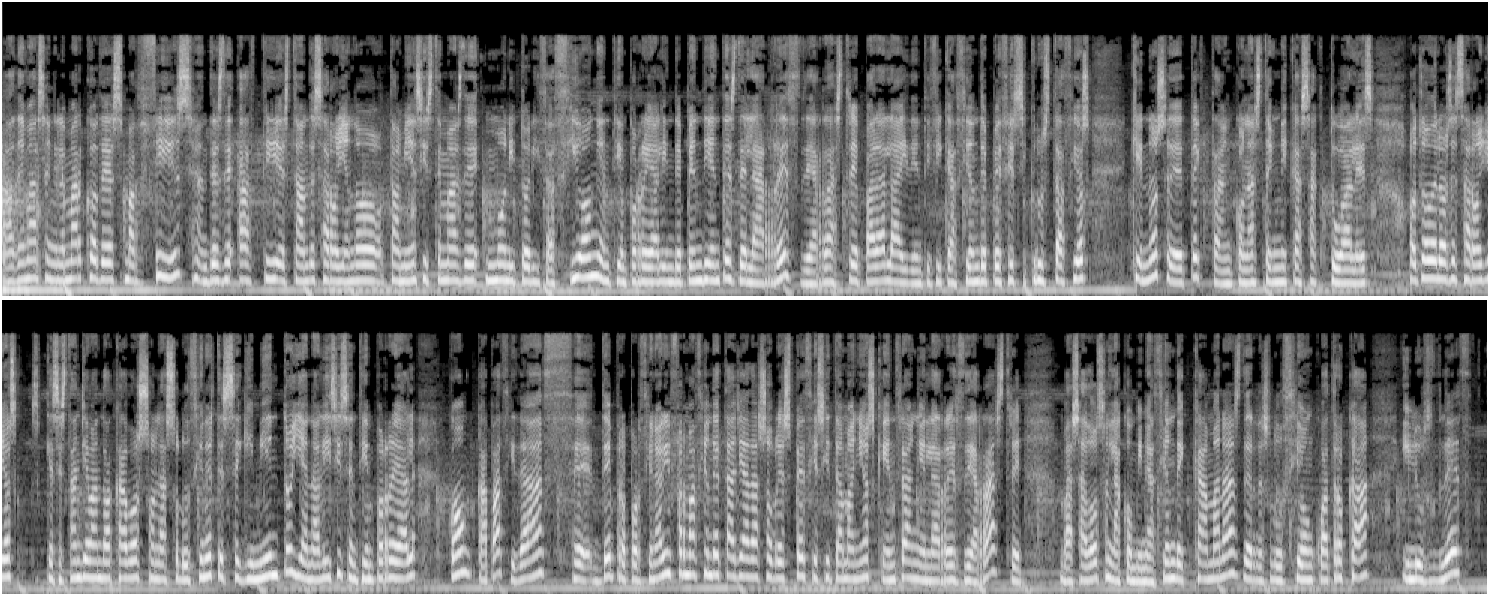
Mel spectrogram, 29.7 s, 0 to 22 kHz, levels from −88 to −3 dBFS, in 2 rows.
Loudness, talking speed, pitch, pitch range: -13 LUFS, 175 wpm, 215 Hz, 195-235 Hz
